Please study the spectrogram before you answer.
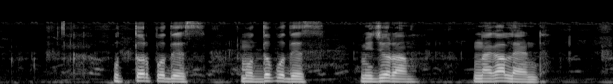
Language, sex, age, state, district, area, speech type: Santali, male, 18-30, West Bengal, Bankura, rural, spontaneous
